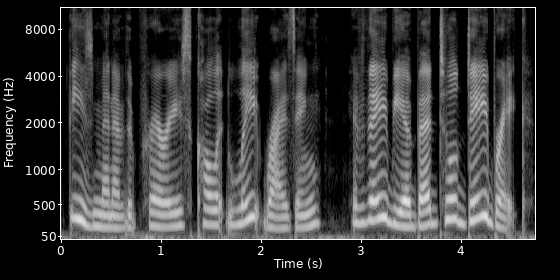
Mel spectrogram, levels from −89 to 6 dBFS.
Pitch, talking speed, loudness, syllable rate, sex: 215 Hz, 190 wpm, -17 LUFS, 4.7 syllables/s, female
